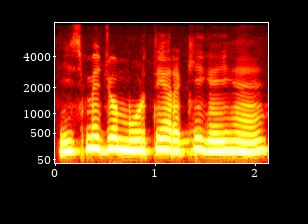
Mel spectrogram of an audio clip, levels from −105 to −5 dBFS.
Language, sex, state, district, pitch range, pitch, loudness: Hindi, male, Himachal Pradesh, Shimla, 170-200 Hz, 180 Hz, -11 LUFS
